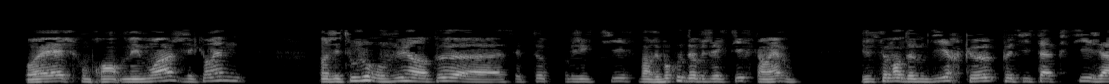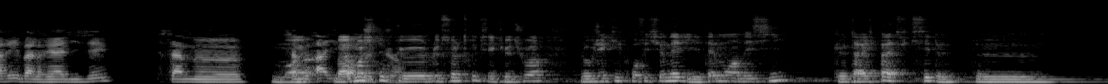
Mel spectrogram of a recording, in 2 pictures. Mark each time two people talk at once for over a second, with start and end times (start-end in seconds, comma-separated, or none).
13.9-15.2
